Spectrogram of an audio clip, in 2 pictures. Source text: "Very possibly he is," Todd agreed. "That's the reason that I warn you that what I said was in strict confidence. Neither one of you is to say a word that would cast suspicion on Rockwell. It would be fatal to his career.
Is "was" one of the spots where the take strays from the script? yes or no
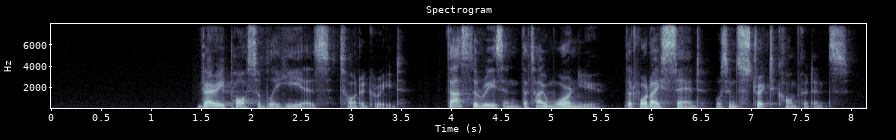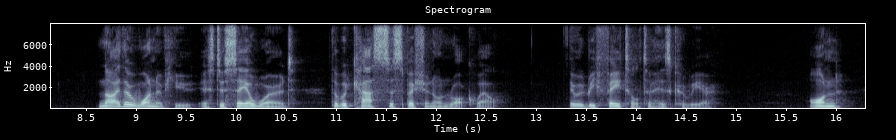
no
